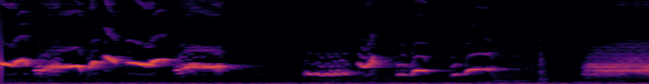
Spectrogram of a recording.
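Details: Hwamei singing: quick fluid warbled whistles, then a pause and a few lower slurred notes, ending in a brief buzzy harsh burst.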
